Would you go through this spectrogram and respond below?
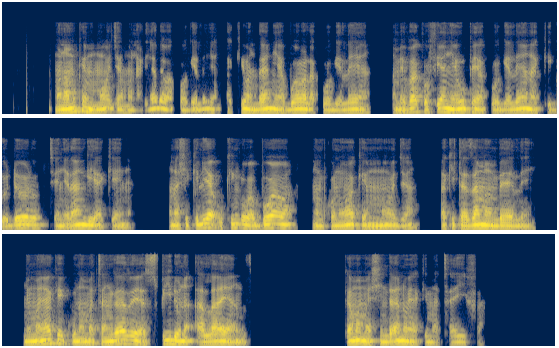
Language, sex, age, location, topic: Swahili, male, 18-24, Kisumu, education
